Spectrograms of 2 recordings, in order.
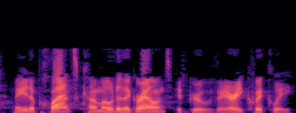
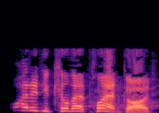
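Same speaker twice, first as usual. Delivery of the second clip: much higher, loud cry of protest; yelled; 12 semitones higher, 6 dB louder than usual. Acted. Jonah yells at God about the dead plant in a high cry. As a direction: shriek it at God like a wronged child. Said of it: "yelled Jonah".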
